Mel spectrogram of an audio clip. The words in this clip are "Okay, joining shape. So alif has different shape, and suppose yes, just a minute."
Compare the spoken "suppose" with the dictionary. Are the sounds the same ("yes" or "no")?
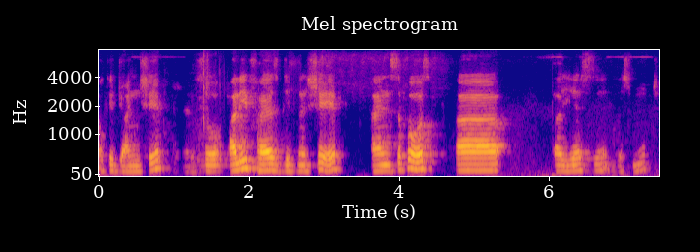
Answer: yes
